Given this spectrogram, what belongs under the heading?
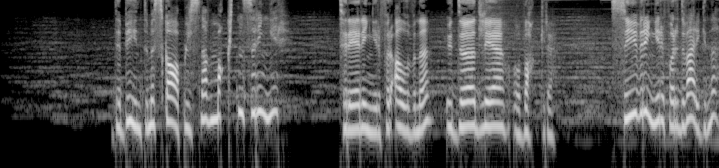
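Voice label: Norwegian movie trailer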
